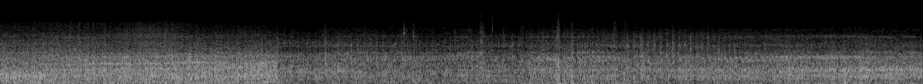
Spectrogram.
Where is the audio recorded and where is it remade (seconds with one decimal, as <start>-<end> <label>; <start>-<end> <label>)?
0.0-6.4 recorded; 6.4-7.9 remade; 7.9-9.2 recorded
